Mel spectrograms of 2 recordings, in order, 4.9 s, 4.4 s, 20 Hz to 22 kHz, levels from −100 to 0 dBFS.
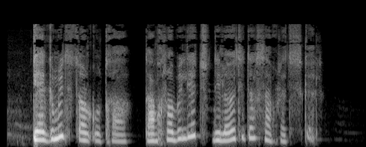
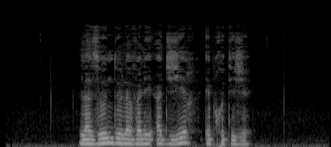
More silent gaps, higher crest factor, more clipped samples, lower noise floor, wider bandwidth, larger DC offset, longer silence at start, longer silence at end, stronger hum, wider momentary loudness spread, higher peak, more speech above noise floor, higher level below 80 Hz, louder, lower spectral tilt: neither; first, 24 dB vs 16 dB; neither; first, -83 dBFS vs -76 dBFS; about the same, 11.5 kHz vs 11 kHz; neither; second, 0.45 s vs 1.05 s; second, 0.7 s vs 1.1 s; neither; first, 21 LU vs 10 LU; first, -2 dBFS vs -30 dBFS; first, 58 dB vs 31 dB; about the same, -66 dBFS vs -68 dBFS; first, -25 LUFS vs -46 LUFS; about the same, -6 dB/octave vs -6.5 dB/octave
